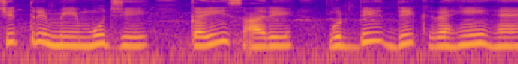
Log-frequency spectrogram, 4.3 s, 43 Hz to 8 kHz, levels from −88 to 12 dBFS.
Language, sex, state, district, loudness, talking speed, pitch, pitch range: Hindi, female, Madhya Pradesh, Katni, -17 LUFS, 125 wpm, 200 Hz, 195-240 Hz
